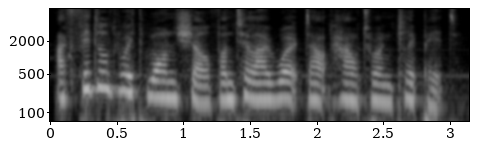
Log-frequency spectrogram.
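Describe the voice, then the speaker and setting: In a dramatic, suspenseful first-person children's story, an Australian woman narrates like an audiobook reader from a script. Her voice sits fairly low and has a darkish tone. She speaks fairly quickly with lively intonation, and soft music plays in the background.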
